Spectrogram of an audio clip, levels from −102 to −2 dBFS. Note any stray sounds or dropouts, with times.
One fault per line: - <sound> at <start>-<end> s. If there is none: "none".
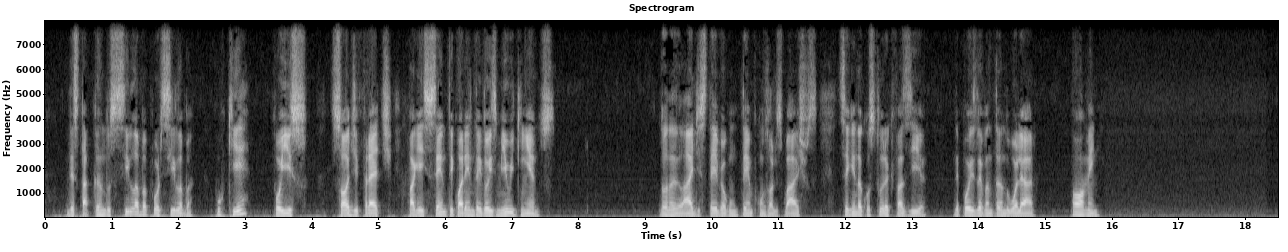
none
